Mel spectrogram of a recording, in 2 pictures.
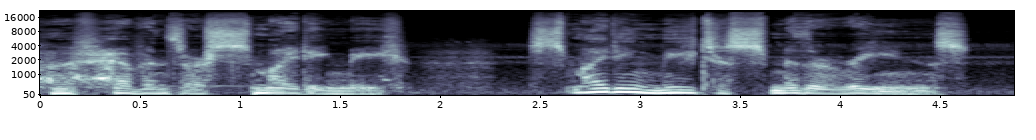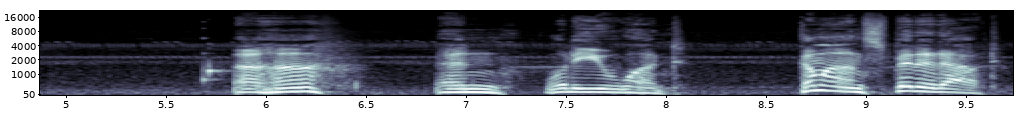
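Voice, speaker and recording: Gravelly, grouchy book collector. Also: male voice, medium pitch, very animated, slow, background noise, heavily acted. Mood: exasperated, ranting. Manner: theatrically self-pitying, curt, ranting. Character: grouchy, bitter bankrupt book collector, a village recluse. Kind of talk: video game voice acting.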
